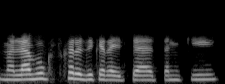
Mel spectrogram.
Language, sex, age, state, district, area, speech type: Marathi, female, 18-30, Maharashtra, Satara, rural, conversation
